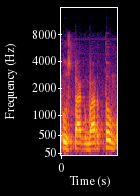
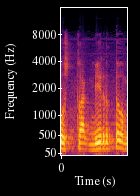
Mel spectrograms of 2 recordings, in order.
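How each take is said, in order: First: The vowel before the last syllable is 'a'. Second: The vowel before the last syllable is 'i'. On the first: The speaker calls it wrong. "jangan ustakbartum" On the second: The speaker calls it right. "akhir sebelum akhir baris bawah"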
